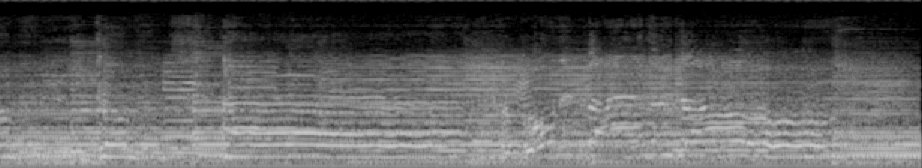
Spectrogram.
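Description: Live band music: strummed acoustic guitars and an electric guitar playing together, with a sung vocal phrase gliding in pitch around the middle.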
